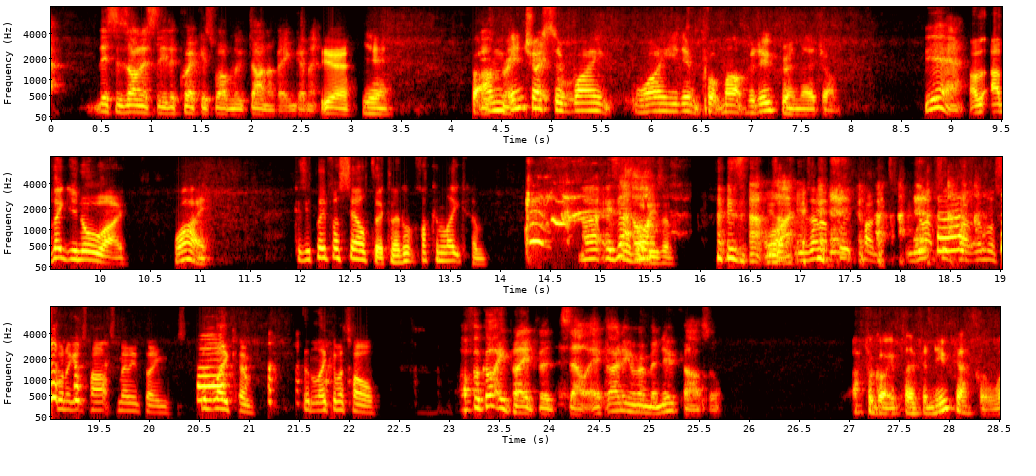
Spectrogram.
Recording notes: The Football Humans are back on Zoom.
